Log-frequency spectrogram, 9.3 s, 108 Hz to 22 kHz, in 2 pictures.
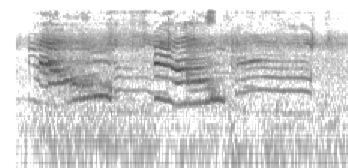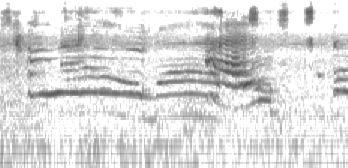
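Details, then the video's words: Domestic cat meowing, from a compilation of kitten and cat meows used to attract cats; several drawn-out, harmonic meows that rise then fall, with short gaps between, over faint background hiss. "5 kitten and cats meowing sound effect compilation| cat meowing to attract cats"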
